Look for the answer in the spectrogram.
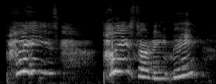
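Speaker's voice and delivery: high, loud pleading cry; frightened scream. A narrator's reading. Creature begging Stitchhead not to eat it, panicked pleading. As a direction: beg for your life in a panic. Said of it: "screamed the creature".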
